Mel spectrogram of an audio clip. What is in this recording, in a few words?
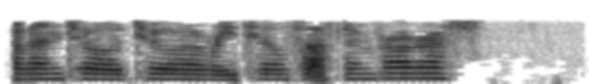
Police Dispatch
